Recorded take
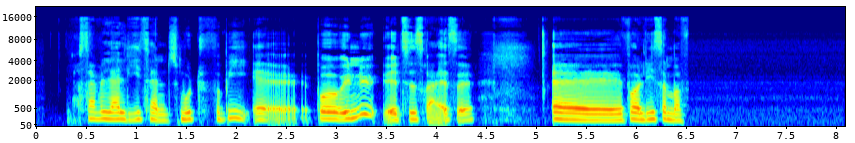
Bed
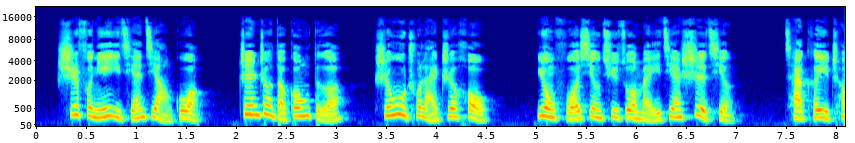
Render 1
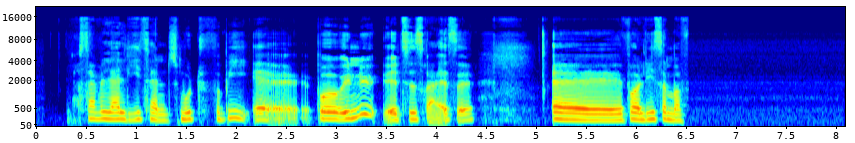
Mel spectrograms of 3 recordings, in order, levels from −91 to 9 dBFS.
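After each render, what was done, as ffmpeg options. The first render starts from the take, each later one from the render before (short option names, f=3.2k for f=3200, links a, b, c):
-filter_complex "[0:a]asettb=1/sr,asplit=3[a][b][c];[a]atrim=end=2.154[d];[b]atrim=start=2.15:end=2.89,asetpts=PTS-STARTPTS,afade=t=in:d=0.004:c=qsin,afade=t=out:st=0.736:d=0.004:c=qsin,asplit=2[e][f];[f]adelay=20,volume=-5dB[g];[e][g]amix=inputs=2:normalize=0,atrim=end_sample=32634[h];[c]atrim=start=2.886[i];[d][h]acrossfade=d=0.004:c1=hsin:c2=qsin[j];[j][i]acrossfade=d=0.004:c1=qsin:c2=hsin"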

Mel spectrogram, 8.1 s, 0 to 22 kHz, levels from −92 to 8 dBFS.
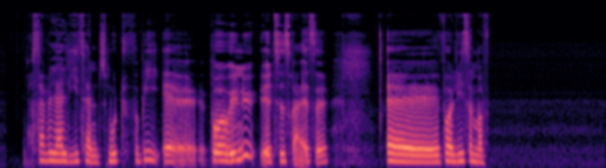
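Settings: -filter_complex "[0:a]asettb=1/sr,asplit=3[a][b][c];[a]atrim=end=2.764[d];[b]atrim=start=2.76:end=3.26,asetpts=PTS-STARTPTS,afade=t=in:d=0.004:c=qsin,afade=t=out:st=0.496:d=0.004:c=qsin,asplit=2[e][f];[f]adelay=34,volume=-4dB[g];[e][g]amix=inputs=2:normalize=0,atrim=end_sample=22050[h];[c]atrim=start=3.256[i];[d][h]acrossfade=d=0.004:c1=hsin:c2=qsin[j];[j][i]acrossfade=d=0.004:c1=qsin:c2=hsin,asettb=1/sr,asplit=3[k][l][m];[k]atrim=end=5.824[n];[l]atrim=start=5.82:end=6.23,asetpts=PTS-STARTPTS,afade=t=in:d=0.004:c=qsin,afade=t=out:st=0.406:d=0.004:c=qsin,bandreject=f=1.8k:w=12[o];[m]atrim=start=6.226[p];[n][o]acrossfade=d=0.004:c1=hsin:c2=qsin[q];[q][p]acrossfade=d=0.004:c1=qsin:c2=hsin"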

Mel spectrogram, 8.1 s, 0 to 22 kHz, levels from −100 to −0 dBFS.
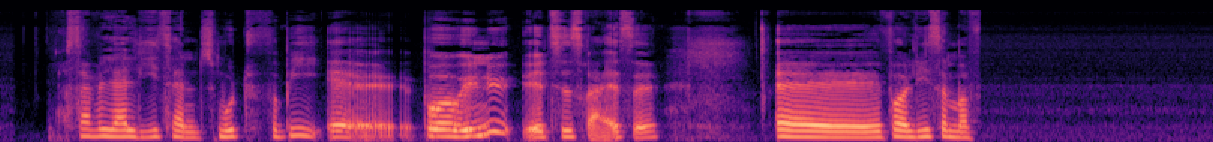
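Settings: -af anull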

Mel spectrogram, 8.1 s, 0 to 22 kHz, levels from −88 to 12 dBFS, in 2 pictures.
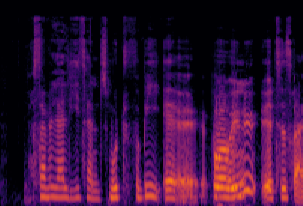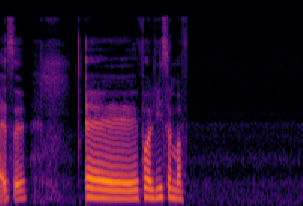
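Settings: -filter_complex "[0:a]asettb=1/sr,asplit=3[a][b][c];[a]atrim=end=0.654[d];[b]atrim=start=0.65:end=1.47,asetpts=PTS-STARTPTS,afade=t=in:d=0.004:c=qsin,afade=t=out:st=0.816:d=0.004:c=qsin,equalizer=f=340:w=0.52:g=-10.5[e];[c]atrim=start=1.466[f];[d][e]acrossfade=d=0.004:c1=hsin:c2=qsin[g];[g][f]acrossfade=d=0.004:c1=qsin:c2=hsin,asettb=1/sr,asplit=3[h][i][j];[h]atrim=end=2.694[k];[i]atrim=start=2.69:end=4.09,asetpts=PTS-STARTPTS,afade=t=in:d=0.004:c=qsin,afade=t=out:st=1.396:d=0.004:c=qsin,asplit=2[l][m];[m]highpass=f=720:p=1,volume=13dB,asoftclip=type=tanh:threshold=-7.5dB[n];[l][n]amix=inputs=2:normalize=0,lowpass=f=1.2k:p=1,volume=-6dB[o];[j]atrim=start=4.086[p];[k][o]acrossfade=d=0.004:c1=hsin:c2=qsin[q];[q][p]acrossfade=d=0.004:c1=qsin:c2=hsin"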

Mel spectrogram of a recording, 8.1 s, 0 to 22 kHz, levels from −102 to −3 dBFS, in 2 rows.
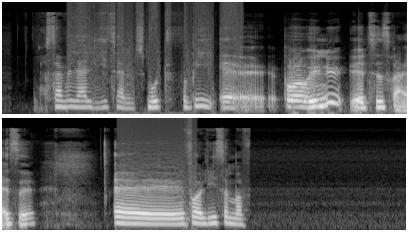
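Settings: -filter_complex "[0:a]asplit=3[a][b][c];[a]afade=t=out:st=0.64:d=0.02[d];[b]acrusher=bits=8:dc=4:mix=0:aa=0.000001,afade=t=in:st=0.64:d=0.02,afade=t=out:st=2.4:d=0.02[e];[c]afade=t=in:st=2.4:d=0.02[f];[d][e][f]amix=inputs=3:normalize=0,asettb=1/sr,asplit=3[g][h][i];[g]atrim=end=3.064[j];[h]atrim=start=3.06:end=4.3,asetpts=PTS-STARTPTS,afade=t=in:d=0.004:c=qsin,afade=t=out:st=1.236:d=0.004:c=qsin,bass=f=250:g=13,treble=f=4k:g=2[k];[i]atrim=start=4.296[l];[j][k]acrossfade=d=0.004:c1=hsin:c2=qsin[m];[m][l]acrossfade=d=0.004:c1=qsin:c2=hsin,asettb=1/sr,asplit=3[n][o][p];[n]atrim=end=5.204[q];[o]atrim=start=5.2:end=6,asetpts=PTS-STARTPTS,afade=t=in:d=0.004:c=qsin,afade=t=out:st=0.796:d=0.004:c=qsin,aeval=exprs='val(0)+0.5*0.02*sgn(val(0))':c=same[r];[p]atrim=start=5.996[s];[q][r]acrossfade=d=0.004:c1=hsin:c2=qsin[t];[t][s]acrossfade=d=0.004:c1=qsin:c2=hsin"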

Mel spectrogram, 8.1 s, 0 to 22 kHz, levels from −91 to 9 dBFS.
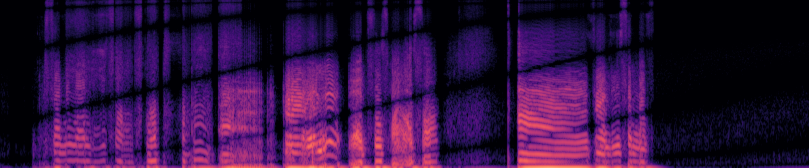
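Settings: -filter_complex "[0:a]aeval=exprs='abs(val(0))':c=same,asplit=2[a][b];[b]afreqshift=0.34[c];[a][c]amix=inputs=2:normalize=1"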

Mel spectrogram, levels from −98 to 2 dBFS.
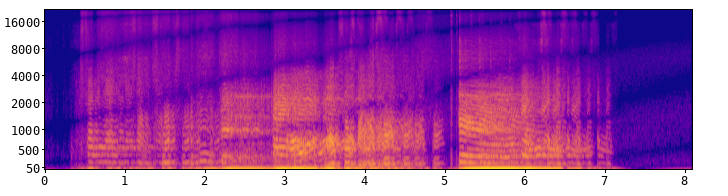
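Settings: -filter_complex "[0:a]asplit=2[a][b];[b]adelay=14,volume=-11dB[c];[a][c]amix=inputs=2:normalize=0,aecho=1:1:69|249|386|625:0.376|0.447|0.251|0.211"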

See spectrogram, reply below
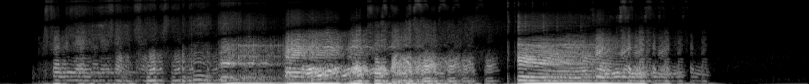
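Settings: -af "volume=5dB,alimiter=limit=-2dB:level=0:latency=1"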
